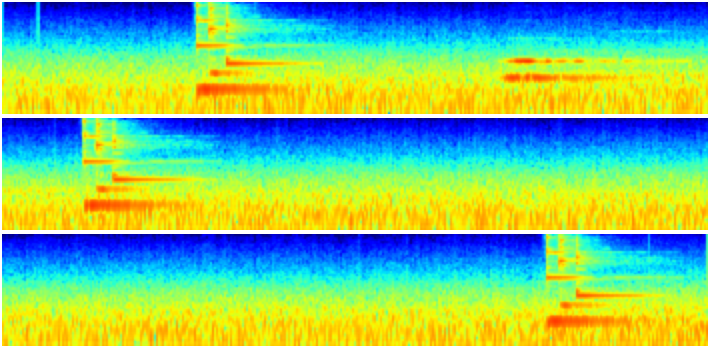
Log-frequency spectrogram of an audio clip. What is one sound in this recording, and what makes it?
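A bright electronic alert beeps a few times.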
